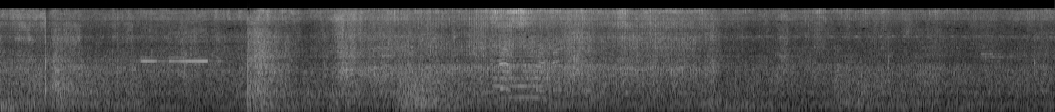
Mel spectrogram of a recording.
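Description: Ground firework fountains burning, a steady hissing rush of spraying sparks, with a few sudden pops, the sharpest about two and a half seconds in.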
